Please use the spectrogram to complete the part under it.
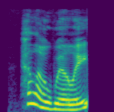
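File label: "hello willie", female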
